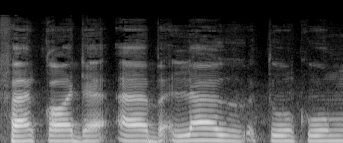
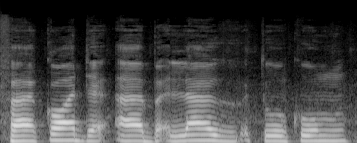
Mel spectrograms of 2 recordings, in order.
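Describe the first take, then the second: Both takes have the same delivery.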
